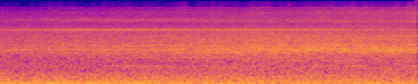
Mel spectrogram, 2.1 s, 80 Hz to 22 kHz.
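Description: Zibo Boeing 737NG jet engines in the X-Plane flight simulator produce a steady, loud, dense roar with a sustained high whine, heard close and unbroken with no talking.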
